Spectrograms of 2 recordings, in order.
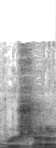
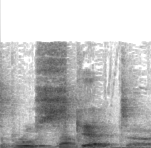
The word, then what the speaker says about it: bruschetta: I remember I called it bruschetta the first day. He's like, it's bruschetta.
